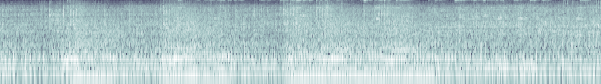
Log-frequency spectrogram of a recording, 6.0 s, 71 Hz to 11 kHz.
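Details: Small 125cc Chinese kids' ATV that starts slowly; carb mixture screw set to four turns out; small single surges and sags in uneven low bursts instead of a steady idle. Rough running from a worn spark plug.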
